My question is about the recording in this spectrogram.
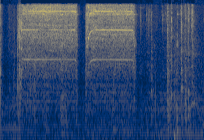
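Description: Handheld power drill running in two bursts of about a second each, a steady high whine that spins back up after a short break. Then light metallic clicks and rattling as fittings are handled.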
